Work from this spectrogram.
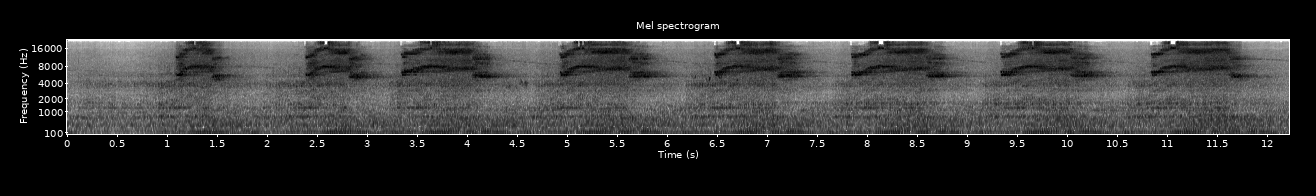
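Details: Engine warming up after oil-filled intercooler, still smoking: engine blipped every second and a half, each rev bringing a sharp high squeak coming and going with throttle, revs freely; boost leak.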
